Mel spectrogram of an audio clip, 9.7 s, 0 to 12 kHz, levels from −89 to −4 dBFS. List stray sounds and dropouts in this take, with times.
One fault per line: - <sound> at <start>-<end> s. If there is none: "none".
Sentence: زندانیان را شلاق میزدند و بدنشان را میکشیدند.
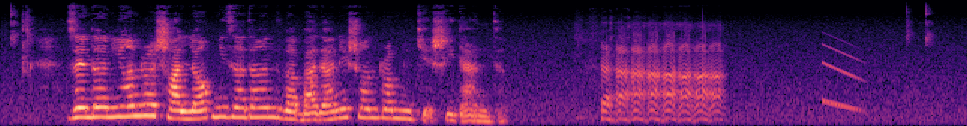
- laugh at 5.7-7.3 s
- chirp at 8.2-8.7 s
